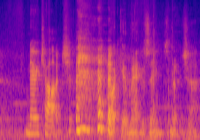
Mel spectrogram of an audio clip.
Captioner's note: laughs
